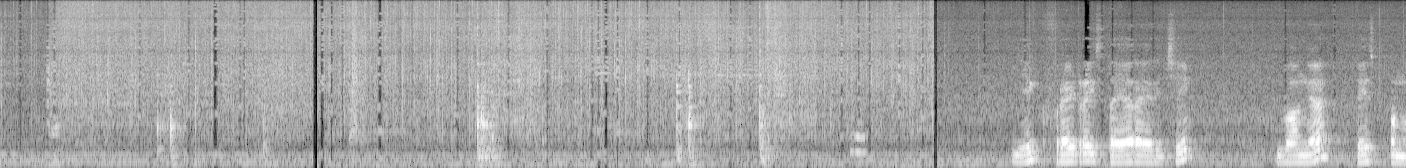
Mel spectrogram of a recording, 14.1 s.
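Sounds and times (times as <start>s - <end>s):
rice sizzling in a pan: 0.0s - 14.0s
spatula scraping a pan: 4.8s - 8.1s.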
